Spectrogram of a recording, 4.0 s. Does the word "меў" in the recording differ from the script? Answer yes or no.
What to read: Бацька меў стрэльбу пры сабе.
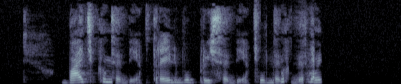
yes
